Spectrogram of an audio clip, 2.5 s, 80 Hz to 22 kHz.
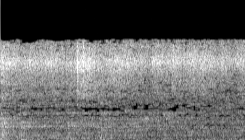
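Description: Dodge Ram's 5.9 L Cummins inline-six turbodiesel idling, heard from inside the cab as a steady low rumble, with the air-conditioning blower hissing over it. A few light knocks in the first second.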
